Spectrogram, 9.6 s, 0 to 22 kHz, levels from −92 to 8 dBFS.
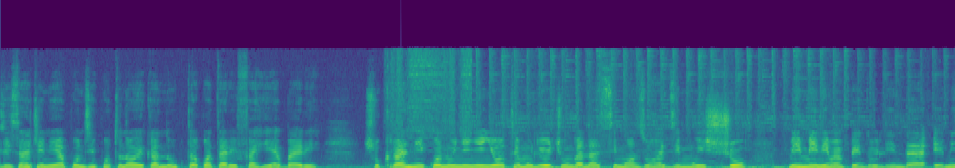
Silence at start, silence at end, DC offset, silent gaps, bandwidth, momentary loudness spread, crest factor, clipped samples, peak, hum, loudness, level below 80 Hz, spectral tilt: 0 s; 0 s; under 0.1%; none; 16 kHz; 6 LU; 14 dB; under 0.1%; 0 dBFS; none; -15 LUFS; -32 dBFS; -5 dB/octave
